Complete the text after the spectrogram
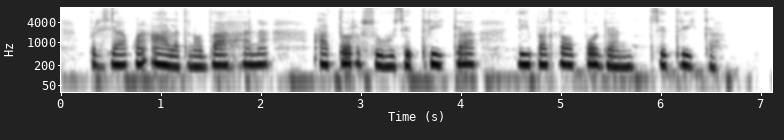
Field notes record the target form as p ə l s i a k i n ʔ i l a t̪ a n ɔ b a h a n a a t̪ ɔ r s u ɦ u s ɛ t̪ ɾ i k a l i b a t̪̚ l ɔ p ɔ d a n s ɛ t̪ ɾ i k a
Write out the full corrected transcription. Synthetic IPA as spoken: p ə r s i a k a n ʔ a l a t̪ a n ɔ b a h a n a a t̪ ɔ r s u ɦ u s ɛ t̪ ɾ i k a l i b a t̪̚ l ɔ p ɔ d a n s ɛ t̪ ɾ i k a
